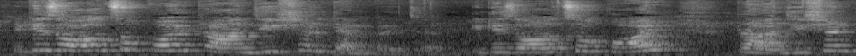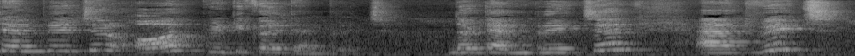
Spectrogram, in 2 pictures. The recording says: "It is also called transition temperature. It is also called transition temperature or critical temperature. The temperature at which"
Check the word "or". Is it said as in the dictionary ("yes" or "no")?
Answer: yes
